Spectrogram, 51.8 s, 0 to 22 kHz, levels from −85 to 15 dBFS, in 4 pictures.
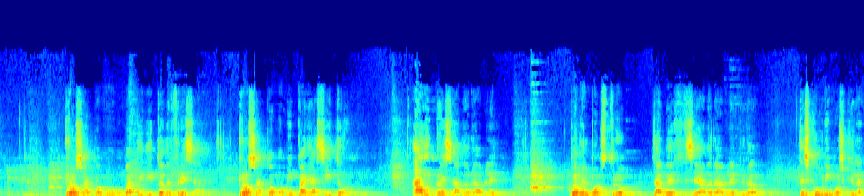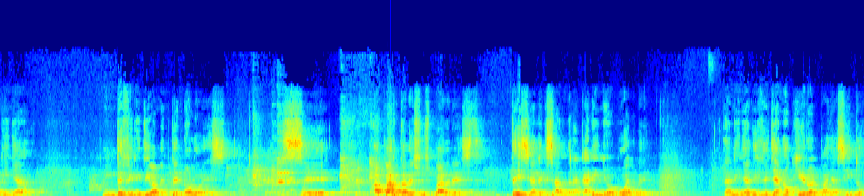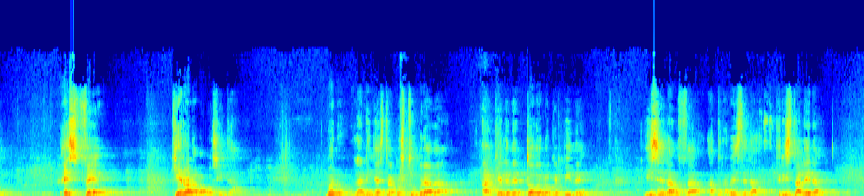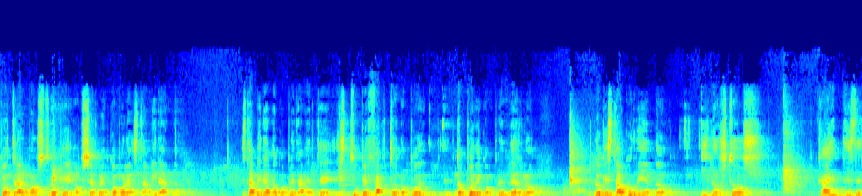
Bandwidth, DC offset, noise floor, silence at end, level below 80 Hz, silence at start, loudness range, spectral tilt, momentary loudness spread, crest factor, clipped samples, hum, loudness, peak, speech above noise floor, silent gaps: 16.5 kHz; under 0.1%; -38 dBFS; 0 s; -48 dBFS; 0 s; 4 LU; -3.5 dB/octave; 18 LU; 16 dB; under 0.1%; none; -16 LUFS; 0 dBFS; 22 dB; none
